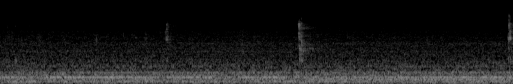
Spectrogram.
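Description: Soft mouth-chewing of sautéed asparagus, with a few faint crisp clicks, over a steady low hum in the room.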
